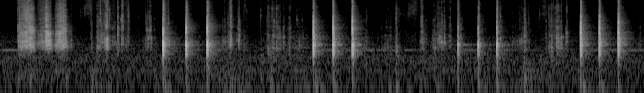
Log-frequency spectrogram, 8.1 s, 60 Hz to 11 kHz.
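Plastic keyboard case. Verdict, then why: Hollow. Taps on the plastic shell of a K630 keyboard give a series of sharp, short, hollow-sounding knocks centered around 930 Hz, with a few softer brushing sounds at the start. The case sounds more hollow than the K530's, which holds a battery and Bluetooth parts that make it feel more solid, though this does not noticeably change the typing sound.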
